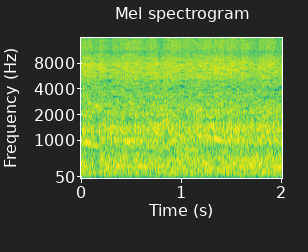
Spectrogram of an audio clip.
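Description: A large outdoor crowd's steady din of many voices talking and shouting at once, with no pauses.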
